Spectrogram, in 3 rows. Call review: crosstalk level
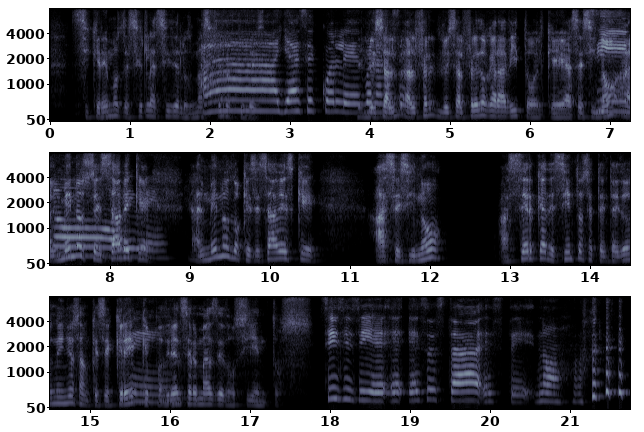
present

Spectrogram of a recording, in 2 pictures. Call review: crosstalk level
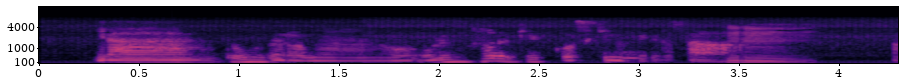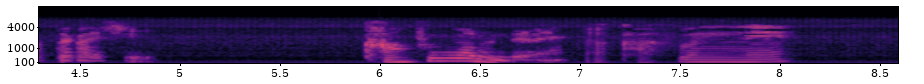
none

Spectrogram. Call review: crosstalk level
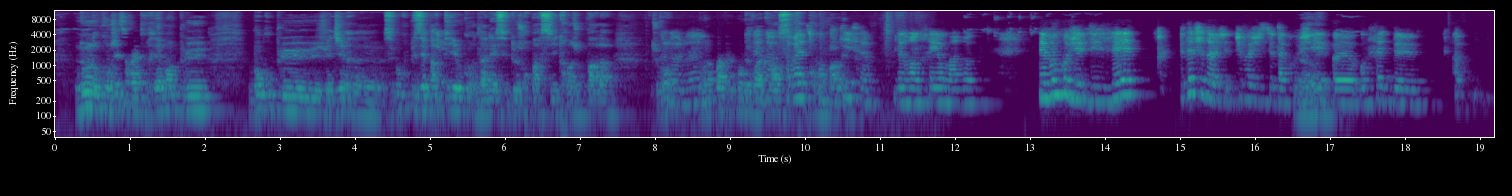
present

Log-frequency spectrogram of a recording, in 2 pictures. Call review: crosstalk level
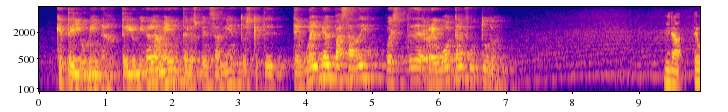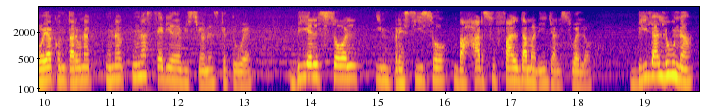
none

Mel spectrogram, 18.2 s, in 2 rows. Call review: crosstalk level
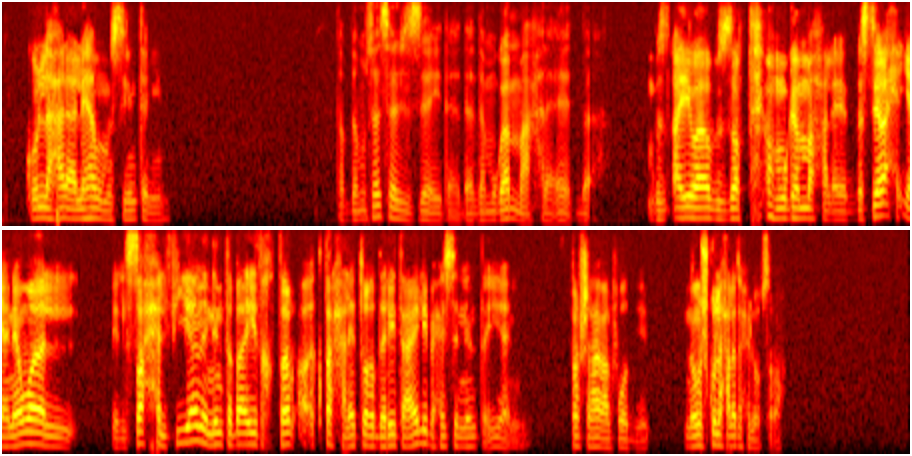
none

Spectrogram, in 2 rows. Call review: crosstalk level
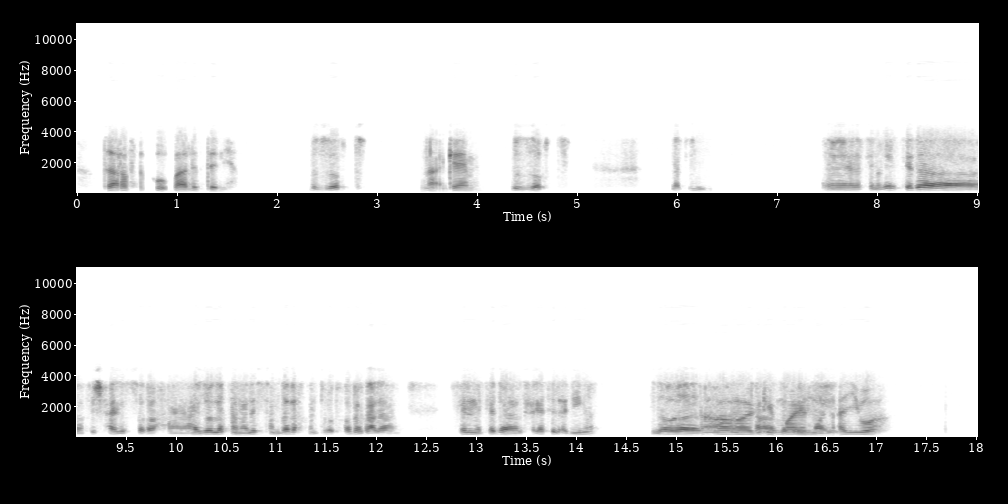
present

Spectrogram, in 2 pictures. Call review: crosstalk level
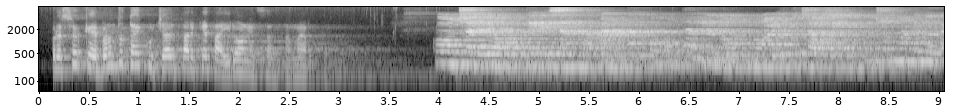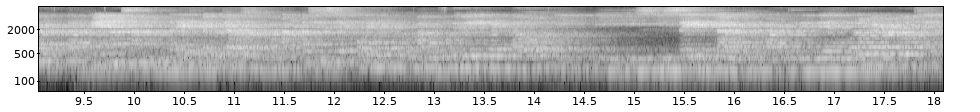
none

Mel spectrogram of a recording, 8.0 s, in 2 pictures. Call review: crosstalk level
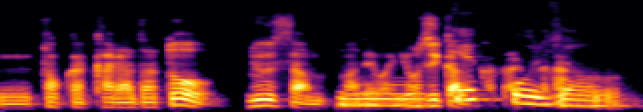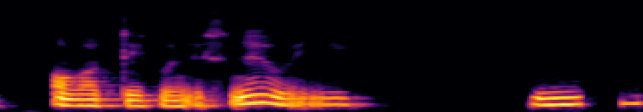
present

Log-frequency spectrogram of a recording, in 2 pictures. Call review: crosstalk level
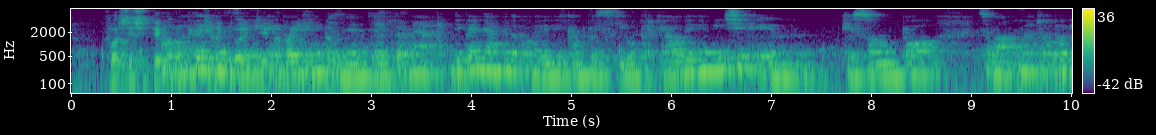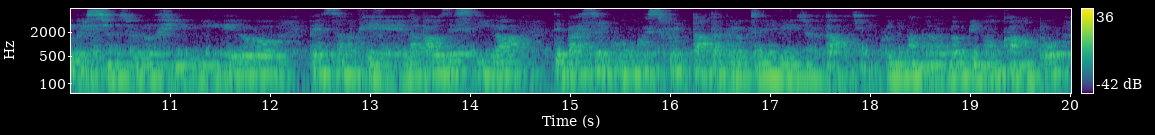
present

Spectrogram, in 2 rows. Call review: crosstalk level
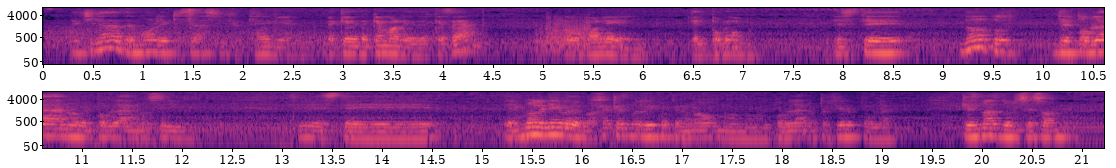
none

